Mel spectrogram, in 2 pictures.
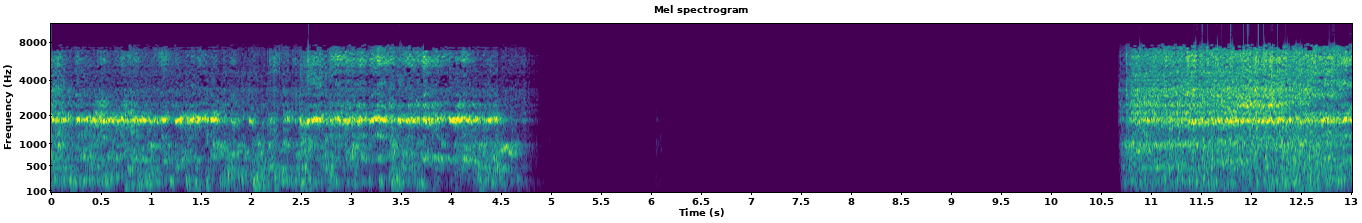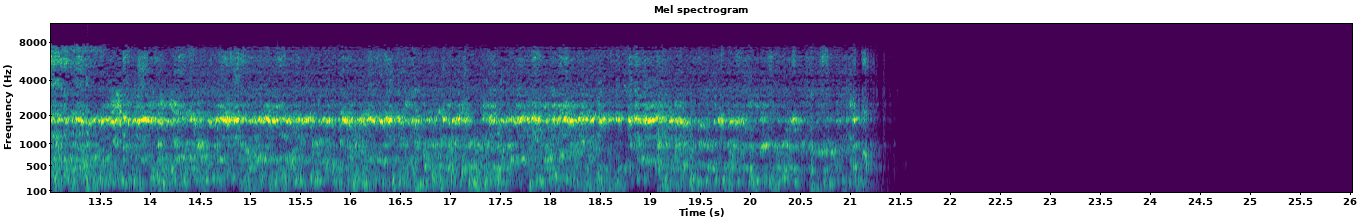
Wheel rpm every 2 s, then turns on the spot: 160, 160, 40, 0, 0, 80, 160, 160, 160, 150, 60, 0, 0.
none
